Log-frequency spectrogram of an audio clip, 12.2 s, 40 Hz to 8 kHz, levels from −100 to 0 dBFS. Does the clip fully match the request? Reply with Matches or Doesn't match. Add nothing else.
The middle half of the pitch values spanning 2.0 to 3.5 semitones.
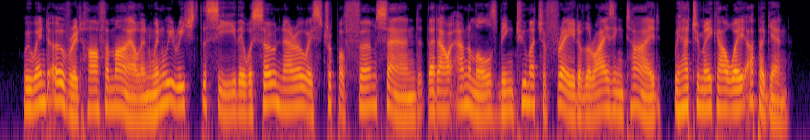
Doesn't match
